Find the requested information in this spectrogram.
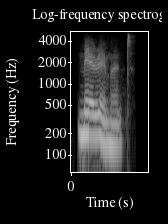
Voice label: "merriment", Indian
